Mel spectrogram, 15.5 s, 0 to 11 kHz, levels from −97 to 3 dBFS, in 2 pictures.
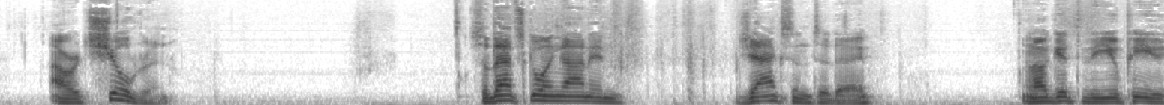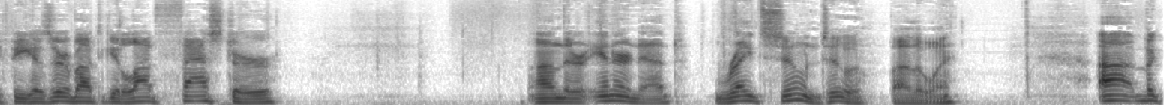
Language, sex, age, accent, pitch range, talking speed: English, male, 50-69, American, 125-180 Hz, 130 wpm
